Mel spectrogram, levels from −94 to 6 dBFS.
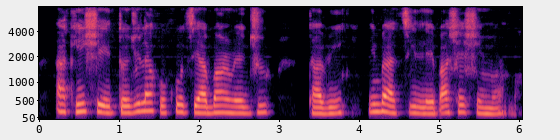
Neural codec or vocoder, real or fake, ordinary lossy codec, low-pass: codec, 16 kHz, 8 kbps, FunCodec, trained on LibriTTS, 25 frames a second; fake; none; none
